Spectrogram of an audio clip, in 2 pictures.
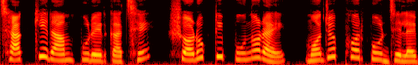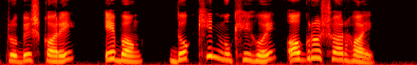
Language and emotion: Bengali, neutral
